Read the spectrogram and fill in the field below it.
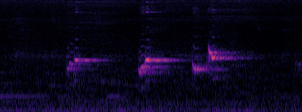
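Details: Sooty-headed bulbul from Indonesia in Trucukan rhythm, giving three soft whistled notes, the last slightly higher, over about a second, with low background hiss.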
